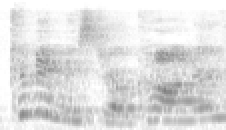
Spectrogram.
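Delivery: ordinary talk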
